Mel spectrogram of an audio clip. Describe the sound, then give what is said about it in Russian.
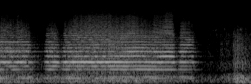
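Horn of a GAZ-653 ambulance van speeding through the city: a loud, sustained honking tone broken by two brief gaps, then dropping softer near the end. “По городу несется санитарный фургон ГЗА-653.”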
